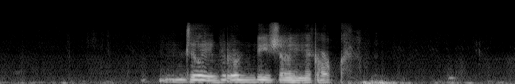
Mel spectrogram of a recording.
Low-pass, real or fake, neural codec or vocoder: 7.2 kHz; fake; codec, 16 kHz, 1 kbps, FreqCodec, smaller model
